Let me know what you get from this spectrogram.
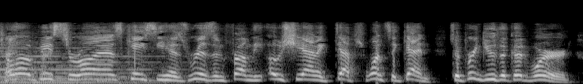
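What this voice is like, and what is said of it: Imitates another person's voice. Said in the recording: “my best Lady K impression”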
